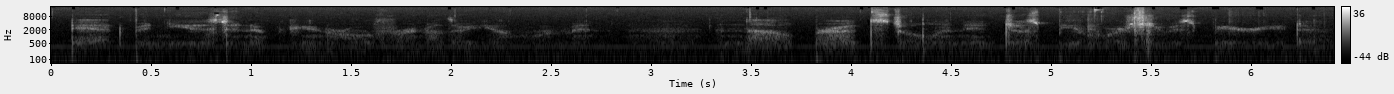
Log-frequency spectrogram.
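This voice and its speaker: Someone whispers at a fairly quick pace, with noticeable background noise. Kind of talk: ASMR story reading. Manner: whispered.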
